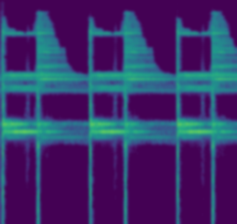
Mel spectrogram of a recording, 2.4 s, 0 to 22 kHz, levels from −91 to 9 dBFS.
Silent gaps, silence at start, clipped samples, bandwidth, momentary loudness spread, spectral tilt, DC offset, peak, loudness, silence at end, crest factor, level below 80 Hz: none; 0 s; under 0.1%; 18.5 kHz; 5 LU; 2 dB/octave; under 0.1%; 0 dBFS; -15 LUFS; 0 s; 18 dB; -54 dBFS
